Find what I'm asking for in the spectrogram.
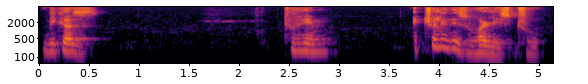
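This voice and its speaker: Animated Indian man lecturing with swooping pitch. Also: slow. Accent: Indian English. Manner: animated, rhetorical questions, wide swings in pitch and loudness. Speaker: monk teaching spiritual philosophy. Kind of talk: spiritual lecture.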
